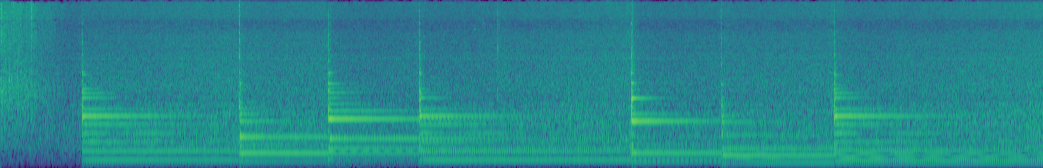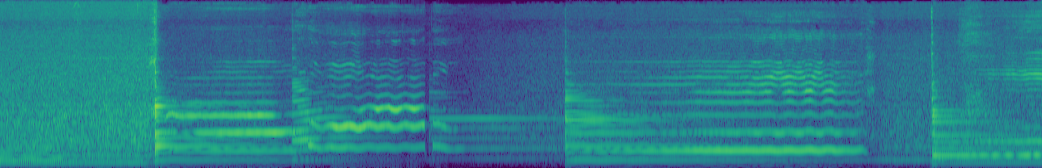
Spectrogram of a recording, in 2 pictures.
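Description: Guqin (seven-string zither) played solo: single plucked notes that ring on and slowly decay, entering as the last applause fades. About twelve seconds in, a woman's voice begins singing with vibrato over the guqin accompaniment.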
